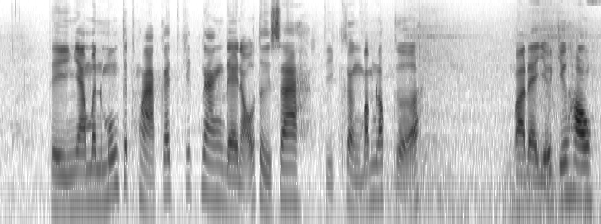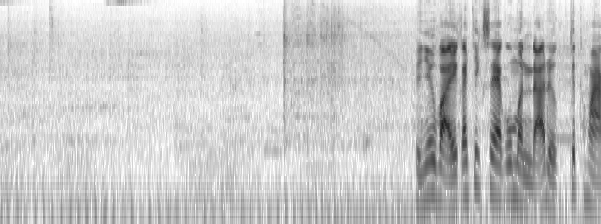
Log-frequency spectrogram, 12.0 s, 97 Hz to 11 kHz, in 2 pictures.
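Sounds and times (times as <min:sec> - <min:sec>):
car engine idling: 0:03.4 - 0:12.0.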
